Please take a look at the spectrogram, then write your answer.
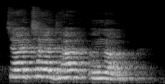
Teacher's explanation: तालु को टकरा करके निकलती है, तो इन्हें हम कहते हैं तालव्य स्पर्श व्यंजन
